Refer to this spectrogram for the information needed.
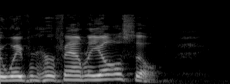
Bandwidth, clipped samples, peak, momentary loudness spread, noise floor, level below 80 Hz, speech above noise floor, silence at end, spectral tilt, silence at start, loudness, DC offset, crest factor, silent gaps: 11 kHz; under 0.1%; -8 dBFS; 9 LU; -60 dBFS; -72 dBFS; 37 dB; 0.75 s; -5.5 dB/octave; 0 s; -25 LUFS; under 0.1%; 16 dB; none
